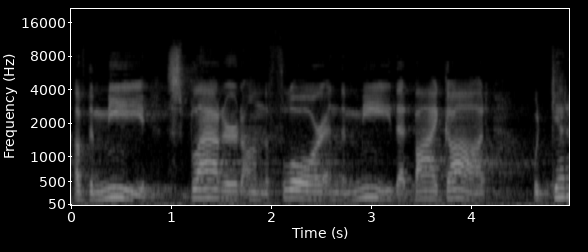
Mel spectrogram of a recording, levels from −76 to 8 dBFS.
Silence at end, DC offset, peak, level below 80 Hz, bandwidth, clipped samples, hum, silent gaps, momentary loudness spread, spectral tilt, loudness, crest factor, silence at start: 0 s; under 0.1%; -16 dBFS; -62 dBFS; 14 kHz; under 0.1%; none; none; 9 LU; -4 dB/octave; -35 LUFS; 20 dB; 0 s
